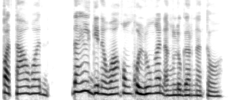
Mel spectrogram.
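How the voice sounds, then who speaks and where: A woman's voice: medium pitch, animated, normal speed, mellow, dry recording, clean studio sound, pitched above the performer's own voice, natural voice. A woman voicing an earnest, remorseful father in love in an audiobook, solemn and heartfelt. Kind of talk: dramatic audiobook dialogue.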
